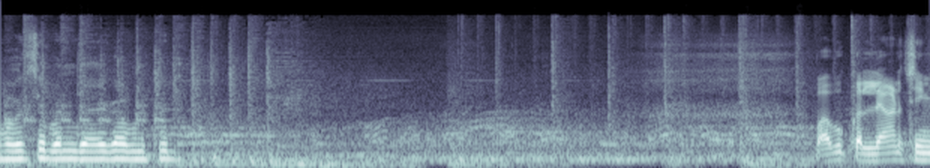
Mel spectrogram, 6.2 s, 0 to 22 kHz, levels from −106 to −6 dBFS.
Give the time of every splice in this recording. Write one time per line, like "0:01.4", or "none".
0:05.3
